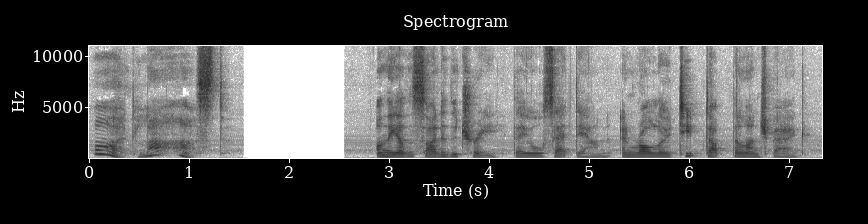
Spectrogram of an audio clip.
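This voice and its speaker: A woman narrating a children's picture book as a storyteller, in a deliberate and expressive manner. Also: lowish voice, slight background noise.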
